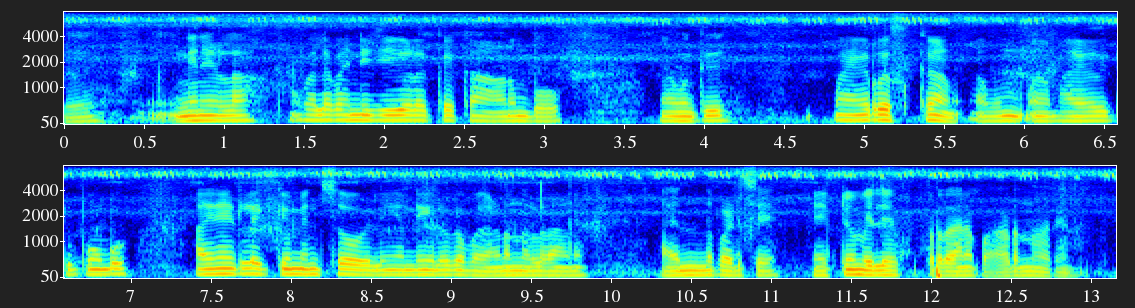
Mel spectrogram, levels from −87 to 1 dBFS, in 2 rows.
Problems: none marked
